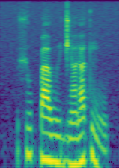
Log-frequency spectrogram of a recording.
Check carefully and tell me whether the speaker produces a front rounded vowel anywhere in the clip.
no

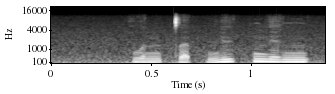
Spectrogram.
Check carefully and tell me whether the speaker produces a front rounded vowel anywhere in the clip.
yes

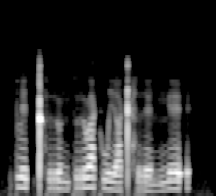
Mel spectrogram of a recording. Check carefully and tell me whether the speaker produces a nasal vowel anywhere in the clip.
no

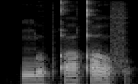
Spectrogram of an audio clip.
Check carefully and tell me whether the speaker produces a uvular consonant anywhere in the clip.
yes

